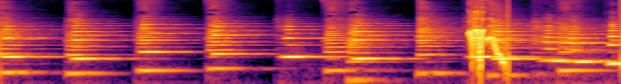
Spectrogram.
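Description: Light, bouncy background music led by a clarinet-like woodwind playing short, detached notes. About three seconds in, a quick sliding whistle-like sound effect sweeps up and down.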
